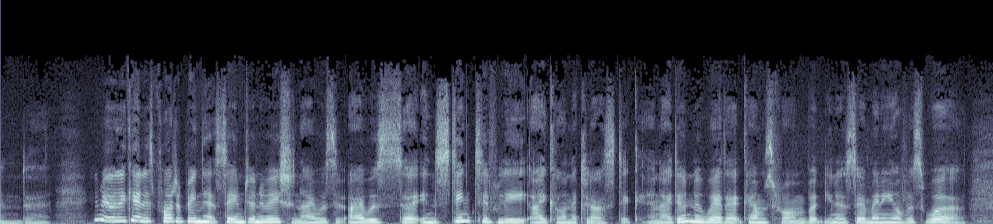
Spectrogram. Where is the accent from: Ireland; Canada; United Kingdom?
United Kingdom; England; moved away as an adult; now in United States; As I say, I came from England, and I was the generation in England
